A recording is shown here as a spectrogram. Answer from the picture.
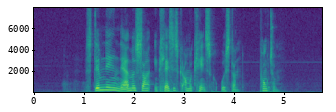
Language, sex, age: Danish, female, 31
